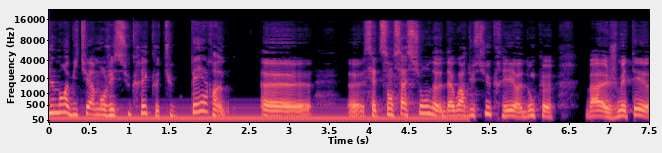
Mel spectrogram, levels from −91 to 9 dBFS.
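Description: From the very start up to about 5.26 s there's mains hum sitting under the speech, a steady low drone at 50 Hz with a few low harmonics riding on it. It's pretty prominent, only around 10 dB below the speech itself. That's what you get when a ground loop or a nearby transformer lets the power line couple straight into the signal path. The hum then cuts out cleanly for the rest of the clip.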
